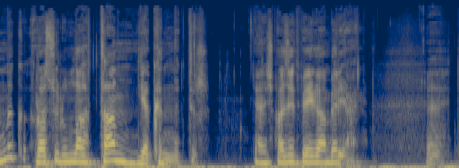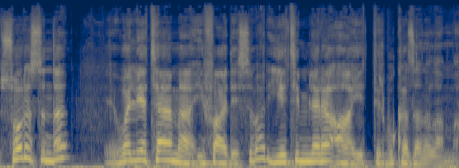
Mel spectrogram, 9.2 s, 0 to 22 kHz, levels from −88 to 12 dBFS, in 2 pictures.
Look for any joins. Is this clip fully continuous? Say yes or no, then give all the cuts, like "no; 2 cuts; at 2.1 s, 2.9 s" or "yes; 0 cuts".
no; 2 cuts; at 2.7 s, 3.4 s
